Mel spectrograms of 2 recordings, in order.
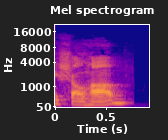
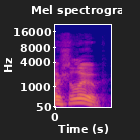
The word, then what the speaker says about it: Shalhoub: because I picked Tony Shalhoub. – Oh, Shalhoub, yeah.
